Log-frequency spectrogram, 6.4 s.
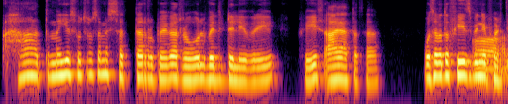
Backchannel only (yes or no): no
